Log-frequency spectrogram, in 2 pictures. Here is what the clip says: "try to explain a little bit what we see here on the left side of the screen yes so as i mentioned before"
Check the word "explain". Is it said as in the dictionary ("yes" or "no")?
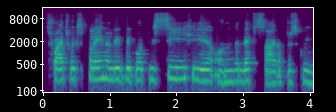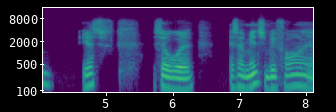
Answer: yes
